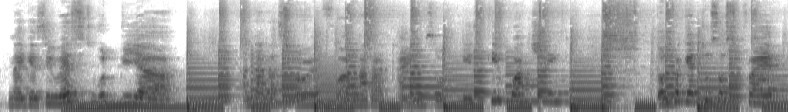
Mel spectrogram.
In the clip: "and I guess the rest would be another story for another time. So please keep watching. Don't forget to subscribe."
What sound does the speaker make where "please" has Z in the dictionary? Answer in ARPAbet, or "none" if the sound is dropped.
none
